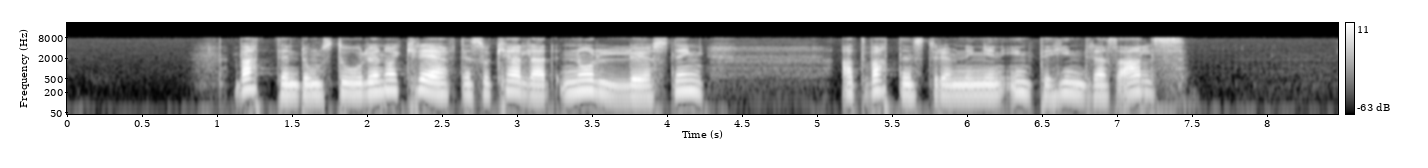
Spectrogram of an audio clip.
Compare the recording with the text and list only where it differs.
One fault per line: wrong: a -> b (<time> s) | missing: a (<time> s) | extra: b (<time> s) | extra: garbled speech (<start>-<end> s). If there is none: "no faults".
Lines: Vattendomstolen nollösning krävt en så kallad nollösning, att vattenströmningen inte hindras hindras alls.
wrong: nollösning -> har (2.1 s)
missing: hindras (7.0 s)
